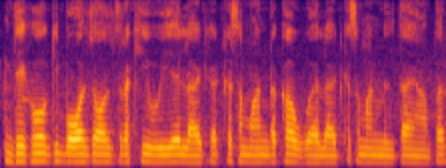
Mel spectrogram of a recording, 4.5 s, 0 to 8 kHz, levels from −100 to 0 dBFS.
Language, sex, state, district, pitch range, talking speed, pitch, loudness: Hindi, male, Madhya Pradesh, Katni, 125-135 Hz, 280 wpm, 130 Hz, -19 LUFS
